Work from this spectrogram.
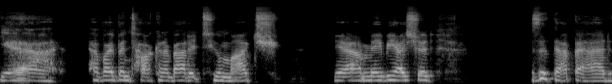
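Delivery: unsure, self-conscious, insecure and doubting tone. Retelling a friend's reply to the bot: imitating an insecure friend. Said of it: "The friend gets really insecure".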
